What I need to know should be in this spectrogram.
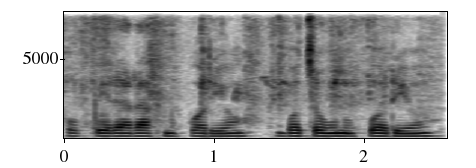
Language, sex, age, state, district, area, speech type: Nepali, female, 45-60, West Bengal, Alipurduar, urban, spontaneous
